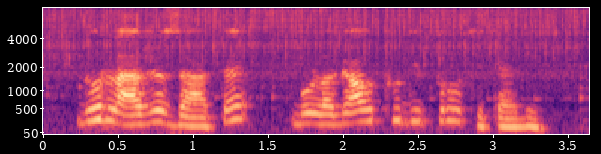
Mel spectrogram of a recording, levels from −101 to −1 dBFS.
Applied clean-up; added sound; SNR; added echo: none; Sink (filling or washing) / Water tap, faucet / Splash, splatter; 19 dB; none.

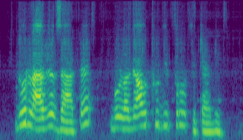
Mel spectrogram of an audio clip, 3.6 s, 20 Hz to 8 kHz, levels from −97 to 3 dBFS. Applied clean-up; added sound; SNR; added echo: neural separator model SepFormer DNS4.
